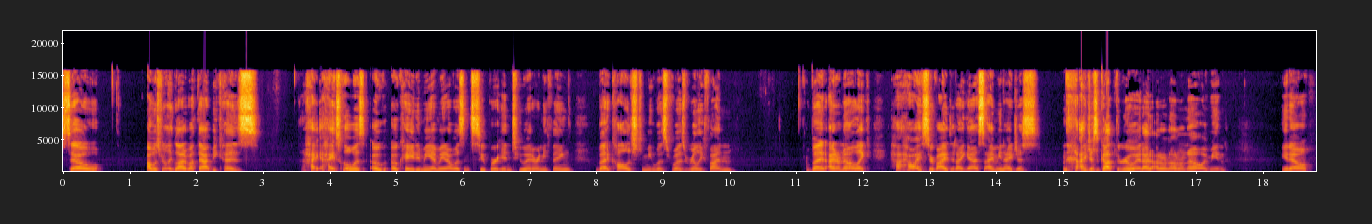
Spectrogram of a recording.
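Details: Woman who stutters, speaking live with a part-word repetition on 'molasses'; stuttering.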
